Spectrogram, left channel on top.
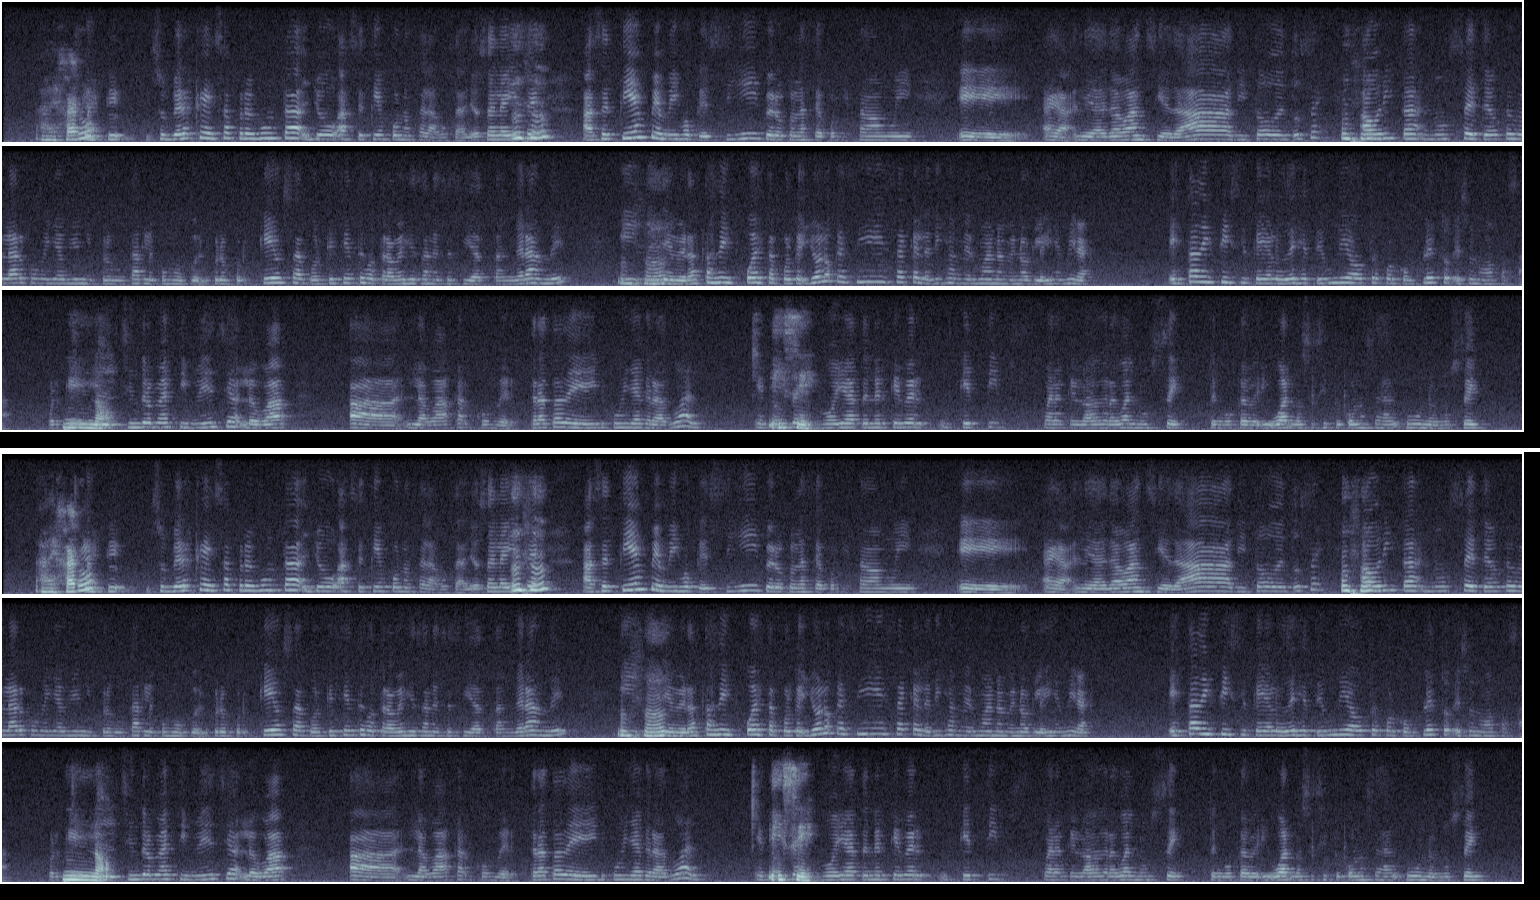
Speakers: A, on the right; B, in the centre.
A: a dejarlo?
B: Pues que- supieras que esa pregunta yo hace tiempo no se la hago, o sea, yo se la
A: Ujú,
B: hice hace tiempo y me dijo que sí, pero que la hacía porque estaba muy, eh, ah, le daba ansiedad y todo, entonces
A: ujú.
B: ahorita no sé, tengo que hablar con ella bien y preguntarle como, pero, pero ¿por qué? O sea, ¿por qué sientes otra vez esa necesidad tan grande?
A: Ujú,
B: Y, y de verdad estás dispuesta, porque yo lo que sí sé que le dije a mi hermana menor, le dije, mira, Está difícil que ella lo deje de un día a otro por completo, eso no va a pasar, porque
A: No,
B: el síndrome de abstinencia lo va a, la va a carcomer. Trata de ir con ella gradual. Entonces
A: y sí,
B: voy a tener que ver qué tips para que lo haga gradual, no sé, tengo que averiguar, no sé si tú conoces alguno, no sé,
